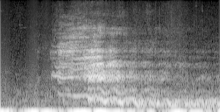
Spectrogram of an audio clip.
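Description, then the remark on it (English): A black horse gives one loud whinny that rises in a shrill burst and then trails off lower over about a second, with steady outdoor background noise underneath. “Nice black horse there, look.”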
